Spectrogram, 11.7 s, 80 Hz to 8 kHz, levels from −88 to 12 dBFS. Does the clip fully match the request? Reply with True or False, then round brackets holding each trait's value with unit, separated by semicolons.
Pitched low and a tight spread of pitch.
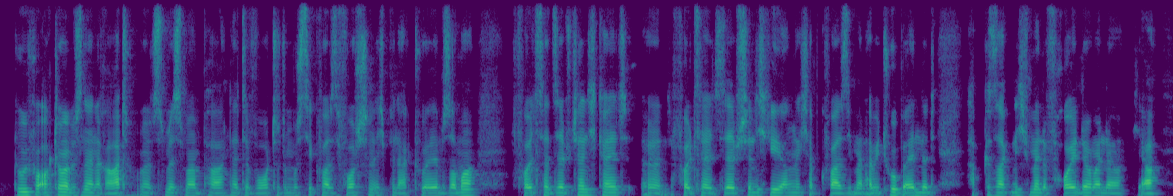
True (115 Hz; 1.4 semitones)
